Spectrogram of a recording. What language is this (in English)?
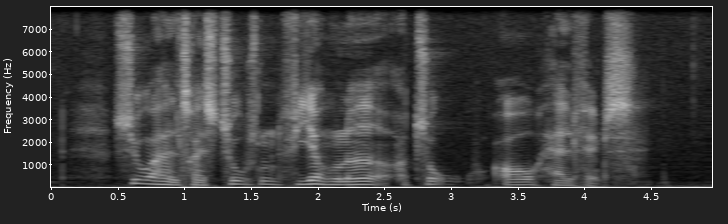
Danish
